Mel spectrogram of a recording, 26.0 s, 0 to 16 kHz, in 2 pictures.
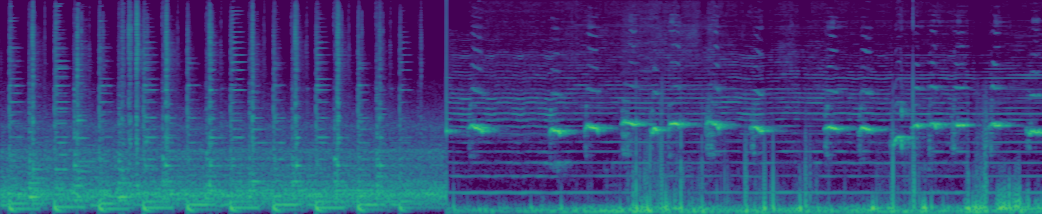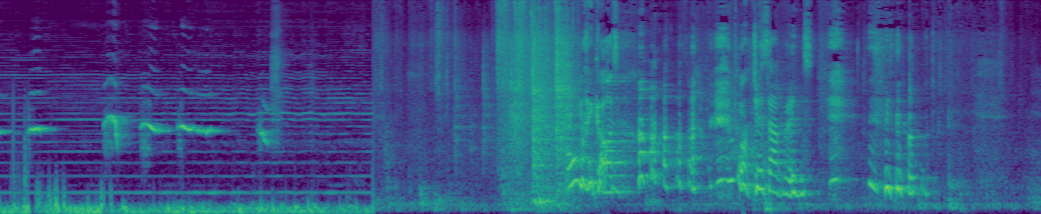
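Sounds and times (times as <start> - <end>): steady low hum: 0.0 - 17.7
cockatiel whistling: 5.8 - 6.2, 6.8 - 16.6.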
